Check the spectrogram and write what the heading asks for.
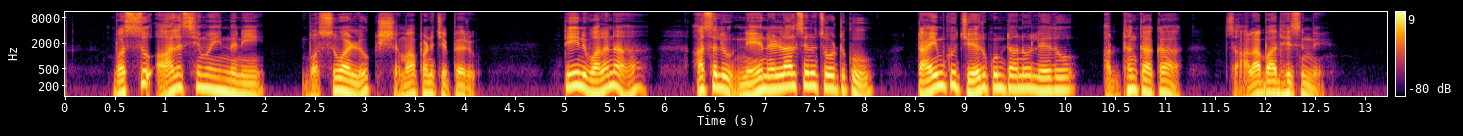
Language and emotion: Telugu, sad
